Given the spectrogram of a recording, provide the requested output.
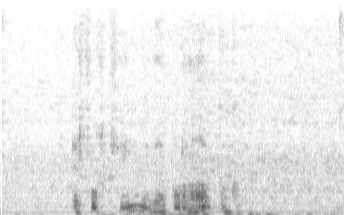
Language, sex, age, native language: Icelandic, male, 30-39, Icelandic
